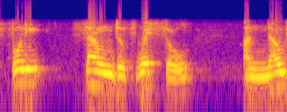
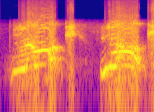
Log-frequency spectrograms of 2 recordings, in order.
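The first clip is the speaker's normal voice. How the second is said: high shouted look look; Layla's shrill alert, much higher; excited shout. A narrator's reading. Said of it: "shouted Layla".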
